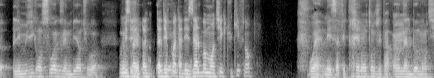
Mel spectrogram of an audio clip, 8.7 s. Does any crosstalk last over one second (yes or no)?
yes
